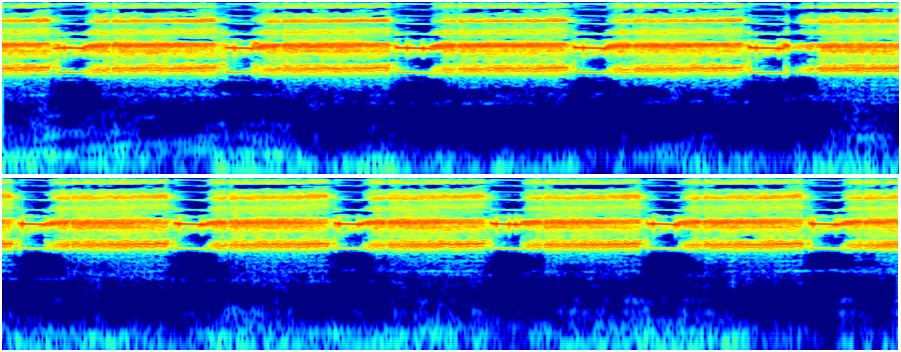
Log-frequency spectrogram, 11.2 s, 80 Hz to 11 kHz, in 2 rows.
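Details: A cicada recorded on Tuesday, 14 March 2023, gives a loud, shrill, metallic droning buzz pulsing in roughly one-second bursts with brief catches, over faint low background rumble.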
